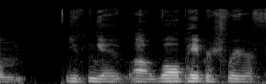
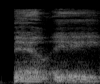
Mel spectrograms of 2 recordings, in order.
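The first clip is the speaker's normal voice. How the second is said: creepy put-on gremlin voice, quieter; 6 dB quieter than usual. Imitating how Stripe says a name in the movie: creepy Stripe voice. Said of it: "That's creepy".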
